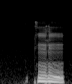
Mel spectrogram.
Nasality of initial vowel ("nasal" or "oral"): nasal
